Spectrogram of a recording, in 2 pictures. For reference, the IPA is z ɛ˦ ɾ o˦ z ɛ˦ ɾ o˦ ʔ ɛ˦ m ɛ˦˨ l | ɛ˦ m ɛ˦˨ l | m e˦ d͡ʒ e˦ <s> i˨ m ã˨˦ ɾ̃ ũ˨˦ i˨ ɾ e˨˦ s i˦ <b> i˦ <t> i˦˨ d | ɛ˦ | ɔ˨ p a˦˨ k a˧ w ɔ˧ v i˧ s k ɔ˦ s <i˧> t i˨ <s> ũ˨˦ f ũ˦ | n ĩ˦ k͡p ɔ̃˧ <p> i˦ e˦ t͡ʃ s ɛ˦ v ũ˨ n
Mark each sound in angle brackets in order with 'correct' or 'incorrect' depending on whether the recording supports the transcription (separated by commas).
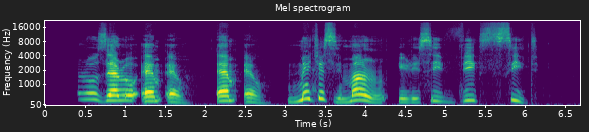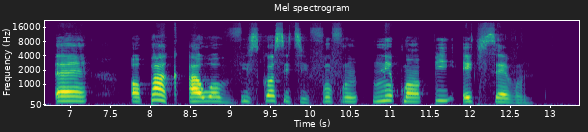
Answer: correct, incorrect, incorrect, correct, incorrect, correct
